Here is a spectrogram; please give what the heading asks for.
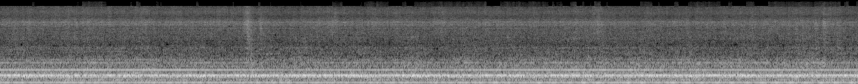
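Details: Cattle-feed grinder, first time grinding hay fed slowly through the hay slide into a bag: steady, even roar and constant hum with no knocks or surging as hay passes through. Normal grinding.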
